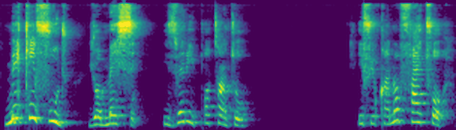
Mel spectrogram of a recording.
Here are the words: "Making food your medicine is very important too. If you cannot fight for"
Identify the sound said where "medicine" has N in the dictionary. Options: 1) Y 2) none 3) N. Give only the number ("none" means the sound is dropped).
2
